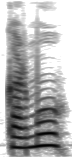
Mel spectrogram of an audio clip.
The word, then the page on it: karmú: Apatani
